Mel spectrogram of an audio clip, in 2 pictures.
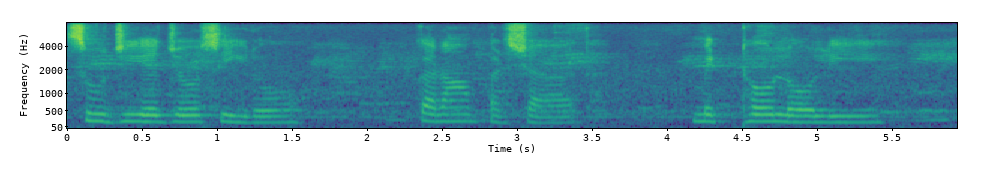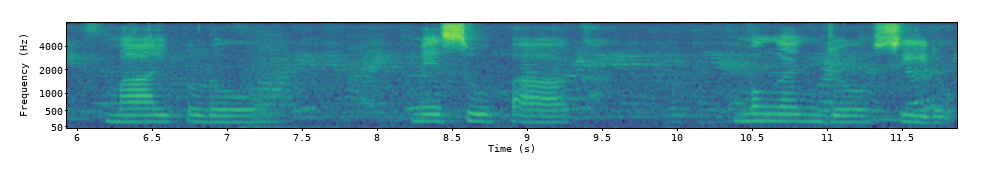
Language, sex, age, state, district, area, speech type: Sindhi, female, 45-60, Uttar Pradesh, Lucknow, urban, spontaneous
